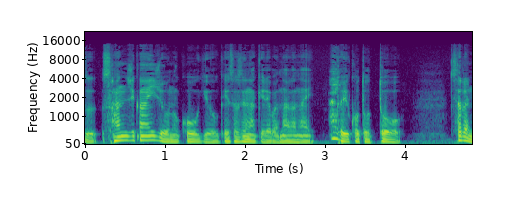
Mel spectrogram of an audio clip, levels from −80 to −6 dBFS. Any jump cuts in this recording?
yes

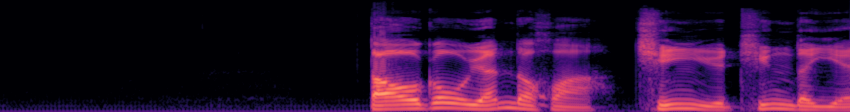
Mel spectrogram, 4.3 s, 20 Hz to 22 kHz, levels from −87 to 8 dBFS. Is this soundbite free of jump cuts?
no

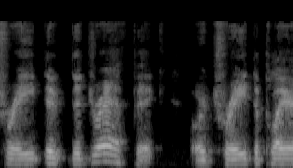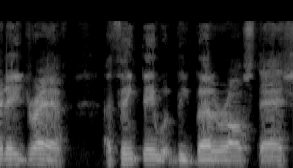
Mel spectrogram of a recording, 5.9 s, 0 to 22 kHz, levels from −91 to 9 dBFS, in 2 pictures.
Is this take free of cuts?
yes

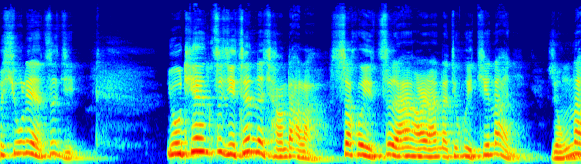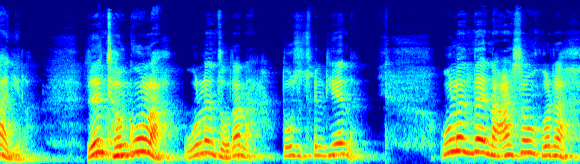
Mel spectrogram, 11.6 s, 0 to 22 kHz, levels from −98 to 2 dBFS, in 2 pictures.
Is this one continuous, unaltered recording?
yes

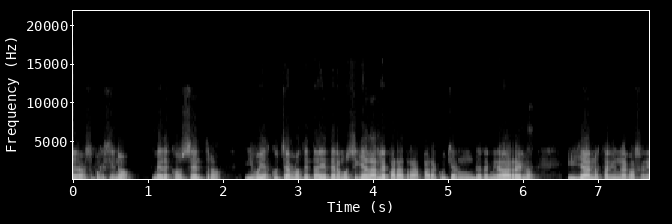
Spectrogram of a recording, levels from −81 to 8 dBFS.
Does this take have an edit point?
no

